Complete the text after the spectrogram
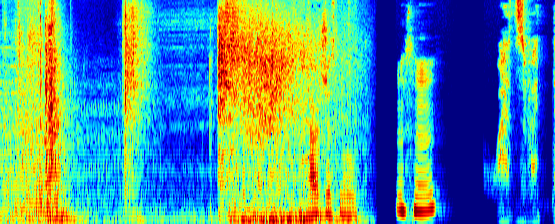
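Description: A young woman talks with surprise into a close microphone.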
